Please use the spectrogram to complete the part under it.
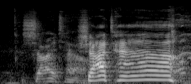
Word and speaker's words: Chi-Town: Chi-Town. The C is silent. – Yeah. – The H is not.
